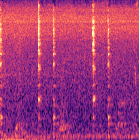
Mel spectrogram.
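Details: LS-swapped Nova after aftermarket Marshall gauge install, engine running, testing turn signals: faint paired clicks about a second apart over low engine rumble; flasher cycles evenly and works normally.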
